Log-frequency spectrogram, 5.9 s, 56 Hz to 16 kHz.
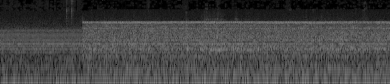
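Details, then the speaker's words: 1925 Magnavox Type D TRF radio tuned near 590 kHz: only a loud steady hiss with a low hum and thin high whistle, no station coming through; signal too weak and noisy, antenna suspected. "There's a lot of noise. What I'm going to do is I'm going to try to improve this somehow. I don't know how. Switch around antennas and that. Try to get more signal and less of all this noise."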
